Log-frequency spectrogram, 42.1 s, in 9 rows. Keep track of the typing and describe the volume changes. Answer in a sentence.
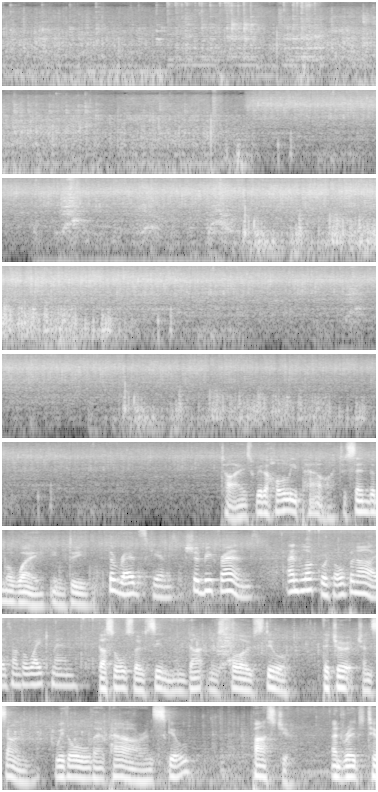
The volume of the typing goes up, then down.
